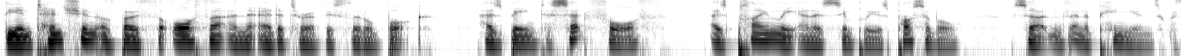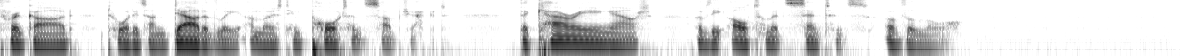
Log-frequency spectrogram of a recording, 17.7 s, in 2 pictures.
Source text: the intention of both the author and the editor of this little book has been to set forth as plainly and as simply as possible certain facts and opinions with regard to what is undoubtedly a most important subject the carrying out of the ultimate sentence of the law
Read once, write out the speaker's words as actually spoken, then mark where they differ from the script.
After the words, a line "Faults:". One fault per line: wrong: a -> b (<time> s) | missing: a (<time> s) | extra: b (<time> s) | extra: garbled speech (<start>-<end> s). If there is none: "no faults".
the intention of both the author and the editor of this little book has been to set forth as plainly and as simply as possible certain and opinions with regard to what is undoubtedly a most important subject the carrying out of the ultimate sentence of the law
Faults:
missing: facts (8.0 s)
